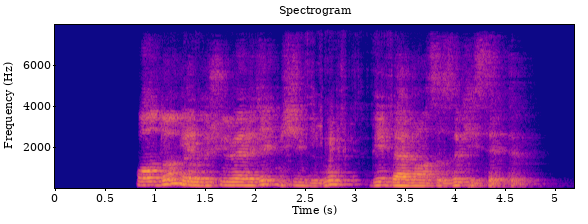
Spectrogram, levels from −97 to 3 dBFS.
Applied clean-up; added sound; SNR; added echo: neural separator model SepFormer DNS4.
